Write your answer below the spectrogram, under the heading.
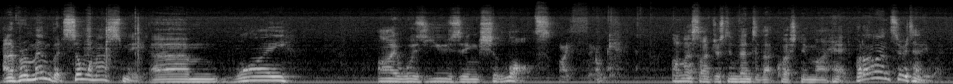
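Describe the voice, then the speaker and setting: A man's voice: medium pitch, very animated, normal speed. A man chatting cheerfully and politely as he cooks on a live stream in his kitchen, greeting viewers by name. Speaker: cooking streamer. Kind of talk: live cooking stream chat. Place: home kitchen. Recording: kitchen noise with sizzling frying.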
